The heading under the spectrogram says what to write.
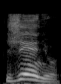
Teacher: Veja que esse i, ele é pronunciado fraco, ele está ao lado de uma vogal e ele tem um som de i. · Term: semivogal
